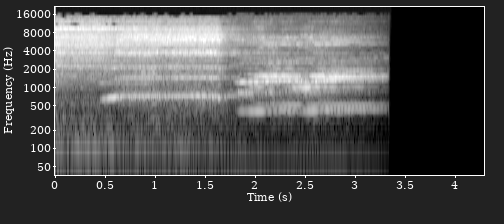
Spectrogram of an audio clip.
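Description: Logo-intro sound effect: a hiss with one held high tone, then a held chord of several tones over the hiss, cut off suddenly a little after three seconds in, followed by dead silence.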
